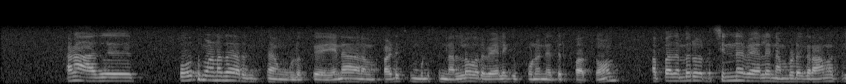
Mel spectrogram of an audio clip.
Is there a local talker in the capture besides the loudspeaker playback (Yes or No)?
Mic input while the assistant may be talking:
No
